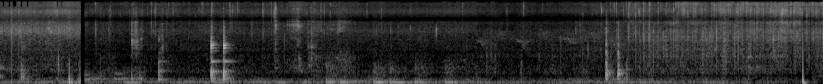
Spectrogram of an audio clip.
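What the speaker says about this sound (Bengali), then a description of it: "এই তো তেলের মধ্যে দিয়ে দিলাম পেঁয়াজ কুচি ও কাঁচামরিচ চেরা" Chopped onion and slit green chilies fry in hot oil in a home kitchen, giving a steady close sizzle with scraping stirs and a few sharp clinks, no talking.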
